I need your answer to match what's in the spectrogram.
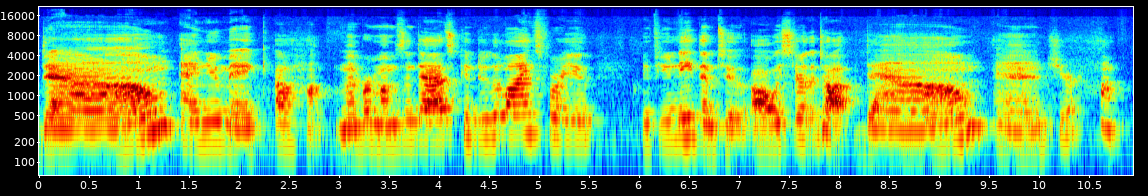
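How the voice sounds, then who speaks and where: With a fairly low, expressive voice and a sharp tone, a woman hosts preschool story and circle time, speaking slowly and directly to little kids in brief, encouraging, simple phrases amid singing. She's recorded at a distance in a roomy space.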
